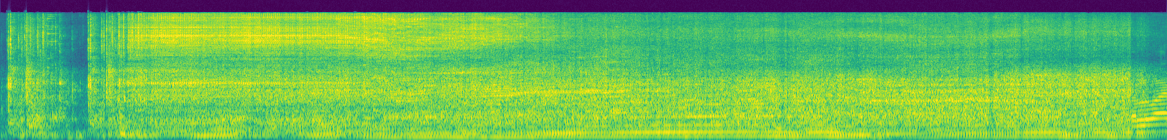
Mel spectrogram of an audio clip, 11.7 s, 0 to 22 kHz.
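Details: Honda Vario 110 whose piston seized from running out of oil, freed with oil poured through spark plug hole: engine catches and settles into fast, somewhat uneven running, thick smoke expected from the added oil.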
